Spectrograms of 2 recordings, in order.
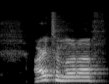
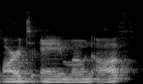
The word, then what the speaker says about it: Artamonov: So Artamonov is just art. It's just kind of separated. It's just Artamonov.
